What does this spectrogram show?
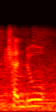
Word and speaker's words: Chengdu: Like for example, Chengdu, which you guys would pronounce, the city with the pandas. It's just pronounced Chengdu in Chinese. It's basically the same, right?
